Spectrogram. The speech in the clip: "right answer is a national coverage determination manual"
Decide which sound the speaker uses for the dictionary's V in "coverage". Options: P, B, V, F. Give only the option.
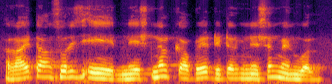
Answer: P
